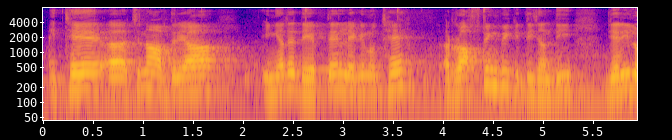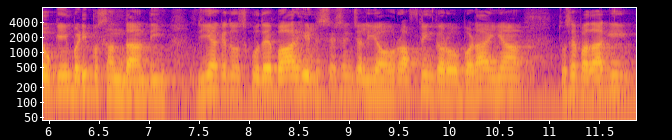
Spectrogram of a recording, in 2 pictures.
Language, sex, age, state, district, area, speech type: Dogri, male, 30-45, Jammu and Kashmir, Reasi, urban, spontaneous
